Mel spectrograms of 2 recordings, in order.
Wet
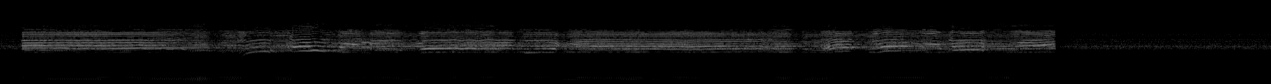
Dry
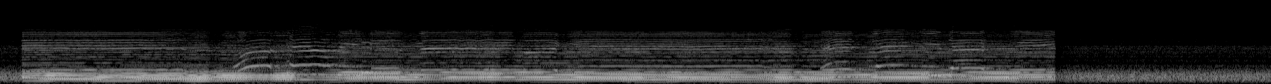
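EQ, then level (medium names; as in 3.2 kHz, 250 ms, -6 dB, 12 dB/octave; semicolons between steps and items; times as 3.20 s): elliptic high-pass 2.3 kHz, stop band 50 dB; +6.5 dB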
